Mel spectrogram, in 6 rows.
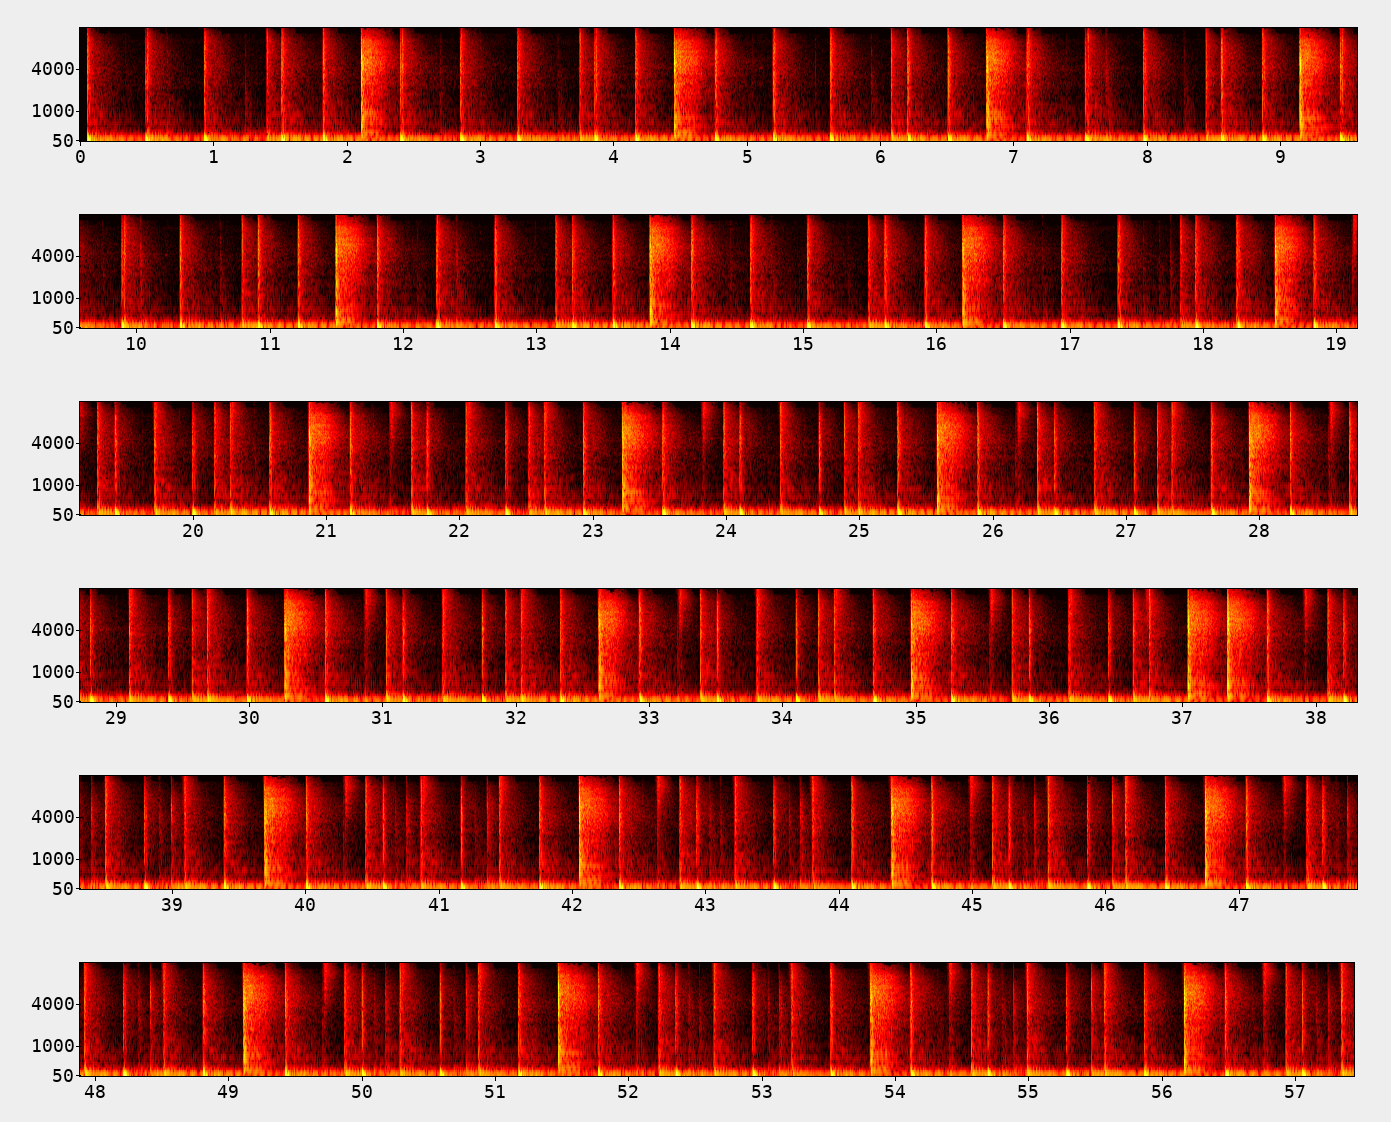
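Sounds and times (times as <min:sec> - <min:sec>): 
acoustic drums: 0:00.0 - 0:57.4.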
